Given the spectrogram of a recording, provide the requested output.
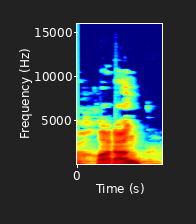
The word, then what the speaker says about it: Hwarang: Hanjuri or Kim Ga-hwan or Baek To-san or Hwarang. Yes, that's how Hwarang's name is pronounced.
